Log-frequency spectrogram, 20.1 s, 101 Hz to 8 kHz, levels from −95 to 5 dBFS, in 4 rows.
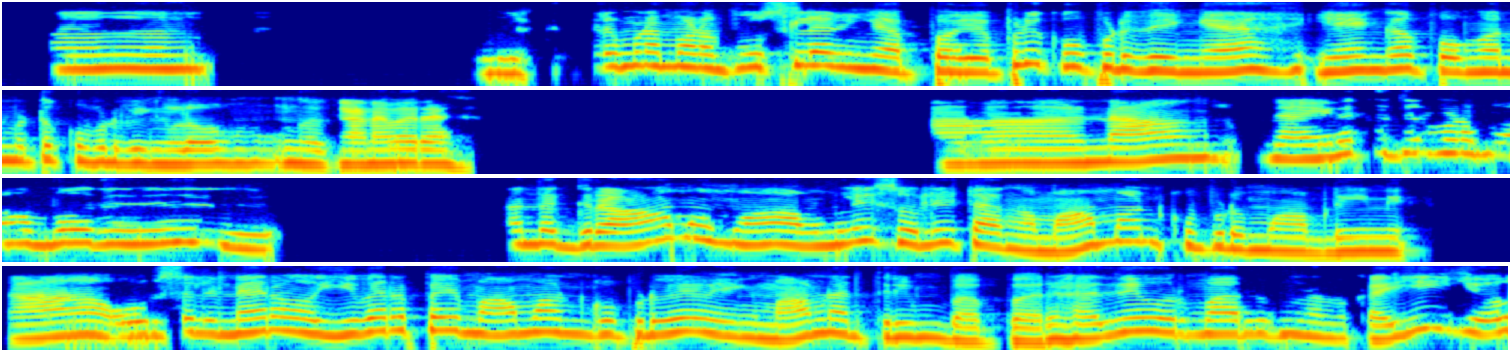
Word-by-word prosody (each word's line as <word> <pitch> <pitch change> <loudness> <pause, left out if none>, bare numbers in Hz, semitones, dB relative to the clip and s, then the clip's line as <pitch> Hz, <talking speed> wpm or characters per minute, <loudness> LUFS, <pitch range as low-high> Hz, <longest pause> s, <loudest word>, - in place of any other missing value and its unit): அ. 245 - -6 1.4
உங்களுக்கு 205 +1 -5
திருமணமான 275 -1 +1
புதுசுல 270 +3 0
நீங்க 255 -2 +3
அப்போ 215 +3 0
எப்படி 315 +11 -1
கூப்பிடுவீங்க? 230 -5 +2 0.4
ஏங்க, 240 +1 +3
போங்கன்னு 220 -1 +3
மட்டும் 210 +1 -3
கூப்பிடுவீங்களோ? 180 -3 +1 0.2
உங்கள் 180 -3 -1
கணவரை. 180 +1 +2 1.6
ஆ - - -3 0.5
நான் 215 +4 +2 0.4
எனக்கு 280 +3 -3
திருமணம் 300 -2 -3
ஆகும்போது, 265 0 +1 1.3
அந்த 260 +1 +1
கிராமமா 265 +3 +1
அவங்களே 250 +5 0
சொல்லிட்டாங்க, 250 -5 +1
"மாமான்னு 270 +4 -1
கூப்புடுமா." 210 -5 0
அப்படீன்னு. 180 +2 -1 0.4
நான் 210 +4 +1
ஒரு 220 0 0
சில 260 -2 -1
நேரம் 265 +1 +1
இவரை 270 +4 +1
போய் 280 -3 +1
மாமான்னு 240 +1 0
கூப்பிடுவேன். 235 +3 0
எங்க 200 -2 -2
மாமனார் 220 +1 0
திரும்பி 205 -1 0
பார்ப்பாரு. 165 +2 -2
அதுவே 250 +7 0
ஒரு 245 - -5
மாரி 235 0 +1
இருக்கும். 235 -1 -2
நமக்கு 190 -2 -4
ஐயயோ! 265 0 -2
235 Hz, 130 wpm, -21 LUFS, 205-265 Hz, 1.6 s, நீங்க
